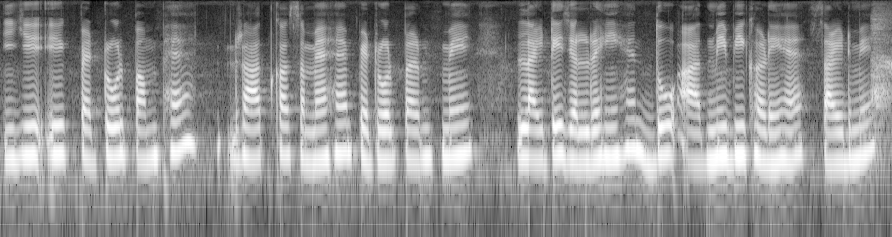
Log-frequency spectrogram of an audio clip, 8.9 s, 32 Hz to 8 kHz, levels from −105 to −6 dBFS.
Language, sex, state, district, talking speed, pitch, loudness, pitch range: Hindi, female, Haryana, Jhajjar, 155 wpm, 205 Hz, -13 LUFS, 190-215 Hz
